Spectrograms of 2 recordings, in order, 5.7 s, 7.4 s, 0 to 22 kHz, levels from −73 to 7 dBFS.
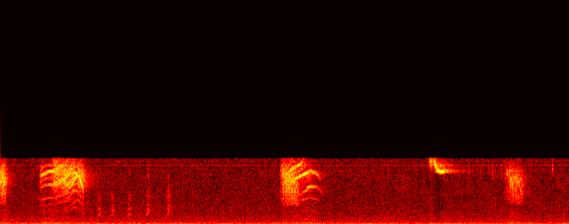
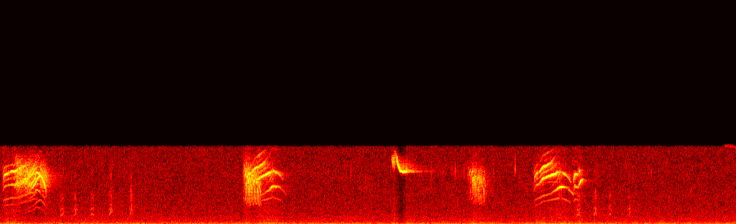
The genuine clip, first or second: second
